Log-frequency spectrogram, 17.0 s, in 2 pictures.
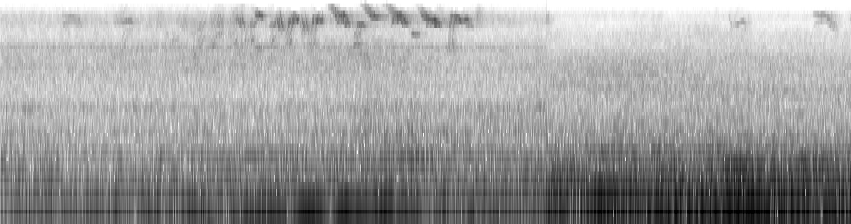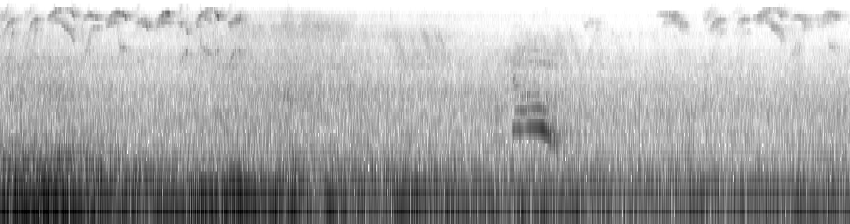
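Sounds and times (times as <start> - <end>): birds chirping: 0.0 - 5.4, 6.7 - 17.0
car engine running: 4.0 - 10.6.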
